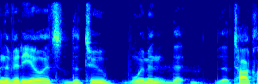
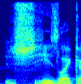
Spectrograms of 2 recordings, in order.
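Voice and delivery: normal talking voice

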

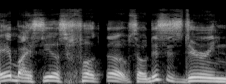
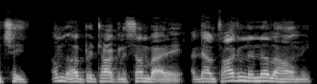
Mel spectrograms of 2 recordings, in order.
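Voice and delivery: ordinary talk, nothing marked

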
